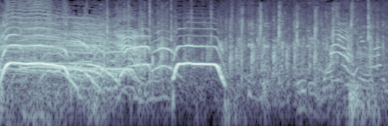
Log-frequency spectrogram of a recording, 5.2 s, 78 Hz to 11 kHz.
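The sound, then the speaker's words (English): A crowd cheering at an event in Marceline, Missouri, on June 3rd, with loud sustained whoops and rising and falling yells for about three seconds, then a softer mix of overlapping voices and scattered claps. “You can cheer for us.”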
